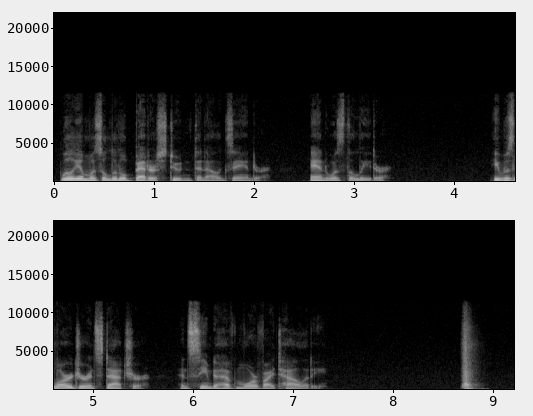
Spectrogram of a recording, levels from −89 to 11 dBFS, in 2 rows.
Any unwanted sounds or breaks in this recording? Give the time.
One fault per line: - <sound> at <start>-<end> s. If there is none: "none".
- whoosh at 8.7-9.0 s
